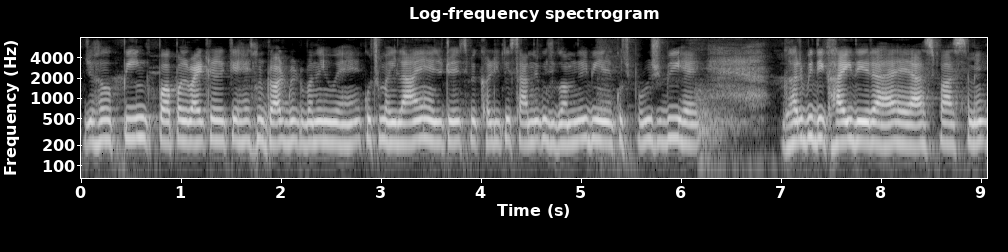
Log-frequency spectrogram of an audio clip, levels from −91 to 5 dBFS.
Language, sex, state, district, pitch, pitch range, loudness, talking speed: Hindi, female, Uttar Pradesh, Hamirpur, 225 Hz, 215-235 Hz, -15 LUFS, 240 wpm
